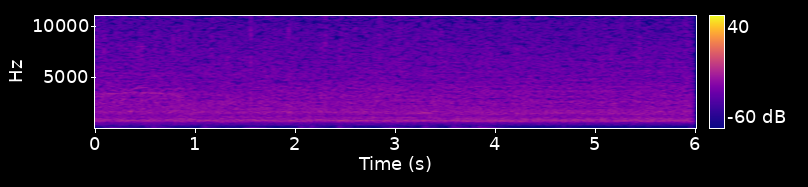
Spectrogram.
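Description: A steady roar from a large arena crowd at a televised wrestling show in Greensboro, heard in the WWE 2K17 video game, a broad constant cheering wash with no clear peaks, alone.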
